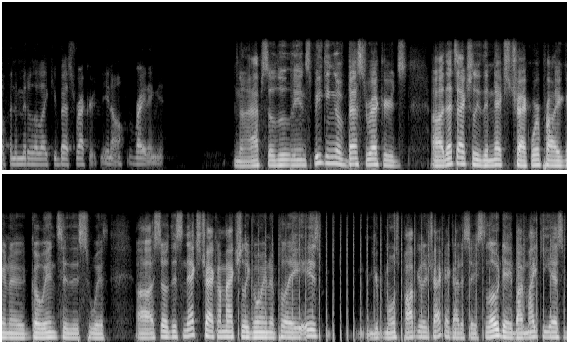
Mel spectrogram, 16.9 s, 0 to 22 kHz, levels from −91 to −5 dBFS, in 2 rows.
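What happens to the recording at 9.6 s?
Right at 9.55 to 9.61 s there is a short concealed packet loss: about 40 ms never arrived, so the decoder extended the preceding sound and blended back in. It comes across as a brief smear or wobble, with no silent gap.

Overlapping it, from 9.59 to 9.65 s, is a lost packet rebuilt from error correction. About 40 ms, which fits two lost packets, was played from the low-bitrate backup copies carried in later packets. Unlike the concealed stretch, which is a guess, this audio is real but coarser and noisier.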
